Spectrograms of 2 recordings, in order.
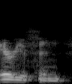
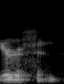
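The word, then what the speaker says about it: Iriafen: They got backto-back picks this year and made backtoback picks in Sonia Satron and Kiki Arifin. I've been saying her name wrong. I've been saying, but it's Kiki Arafan.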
